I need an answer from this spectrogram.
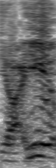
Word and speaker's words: Yair: j a i r it should be pronounced y or at least that is how it's pronounced in Hebrew and that is also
